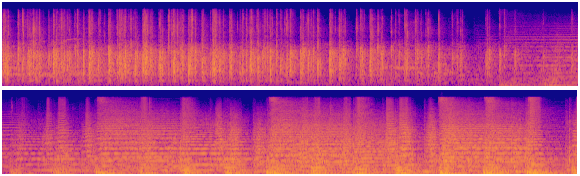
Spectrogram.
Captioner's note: cheers and applause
